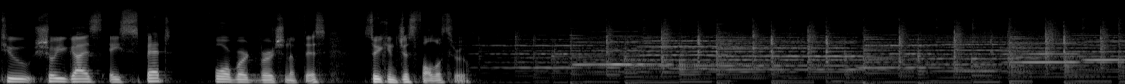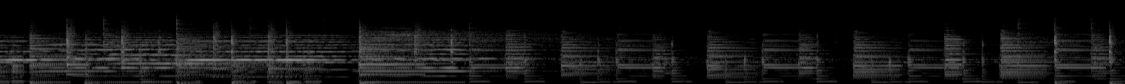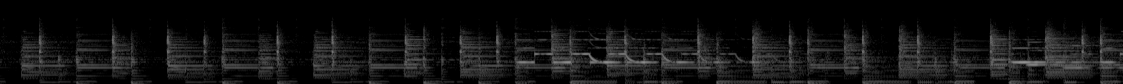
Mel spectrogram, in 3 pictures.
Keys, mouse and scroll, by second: 0.0-0.7 typing, 5.3 right click, 5.8 shift+click, 6.2 right click, 6.7 shift+click, 6.9-7.7 typing, 7.1 right click, 7.3 shift+click, 7.8 shift+click, 8.6 shift+click, 8.8 right click, 9.4 right click, 9.6 shift+click, 11.8 right click, 12.0 shift+click, 12.6 a, 12.9 shift+click, 13.4 shift+click, 14.0 shift+right click, 14.3 shift+click, 14.6-17.4 typing, 14.7 right click, 15.3 shift+click, 16.9 shift+click, 17.7 shift+click, 18.2 shift+click, 18.7-19.9 typing, 18.7 right click, 18.8 scroll up 1, 20.1 shift+click, 20.5 right click, 20.9 shift+click, 21.3 right click, 22.2 shift+click, 22.4 shift+click, 22.6 shift+click, 23.4-25.1 typing, 23.5 ctrl+click, 24.3 shift+click, 24.8 shift+click, 25.3 shift+click, 25.8 shift+click, 26.1 shift+click, 26.4 right click, 26.7 shift+click, 27.2-30.3 typing, 27.2 ctrl+click, 27.4 right click, 28.3 shift+click, 29.0 shift+click, 30.0 shift+click, 30.3 right click, 30.6 shift+click, 31.1 right click, 32.4-33.5 typing, 32.5 right click.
